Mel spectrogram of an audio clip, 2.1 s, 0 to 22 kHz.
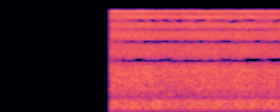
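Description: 2004 SVT Cobra's supercharged 4.6-litre V8, fitted with a Whipple twin-screw supercharger, idling steadily. The sound cuts in just under a second in.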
